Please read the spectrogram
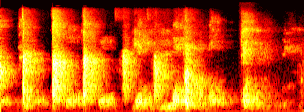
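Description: Applause from a small audience: distinct hand claps in quick, irregular succession, dying away near the end.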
